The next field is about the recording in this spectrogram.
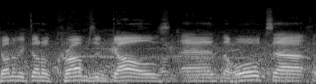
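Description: Loud background noise surrounds a man speaking at a moderate pace with ordinary pitch variation, the sound dry with no echo. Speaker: vlogger. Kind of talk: casual vlog chat and match commentary. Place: stadium. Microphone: phone near.

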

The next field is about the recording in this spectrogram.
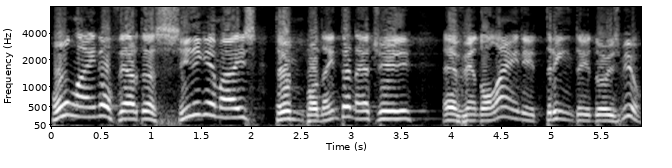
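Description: Over a quiet background, a man speaks very slowly in a high pitch with lively intonation and very even loudness. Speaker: auctioneer. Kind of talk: auction calling. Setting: live auction hall with audience and online bidders. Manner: chatty asides hyping the car. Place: hall.

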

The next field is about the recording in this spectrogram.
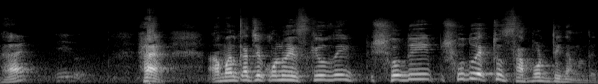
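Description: A man with a high pitch, lively intonation and big swings in loudness. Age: 60s. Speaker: saree shop owner presenting products; textile seller. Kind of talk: sales pitch. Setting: clothing store studio. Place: shop. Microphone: lapel.

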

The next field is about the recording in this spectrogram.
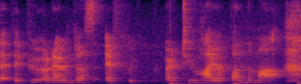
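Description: The speech keeps a moderate pace, with audible room echo and light background noise. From Shetland, Scotland. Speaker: vlogger. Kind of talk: casual reaction, reading questions aloud. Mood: amused, joking. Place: home room. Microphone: camera far.

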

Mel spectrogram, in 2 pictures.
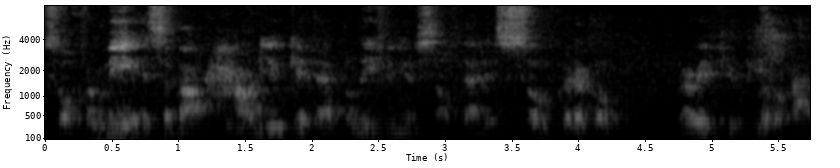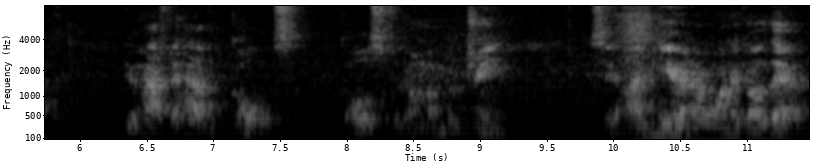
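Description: A man talks fairly quickly with big swings in loudness, amid noticeable background noise and audible room echo. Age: 90s. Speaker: motivational speaker.

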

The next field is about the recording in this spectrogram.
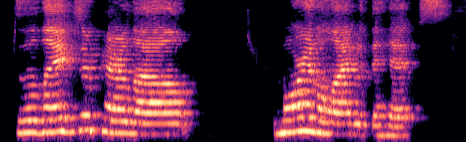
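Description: The speech moves at a very slow pace. Audible room echo and light background noise are present. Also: woman. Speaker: yoga teacher. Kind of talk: guided yoga class and relaxation. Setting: video call. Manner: calm, soothing, slow. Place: home room. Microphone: camera far.

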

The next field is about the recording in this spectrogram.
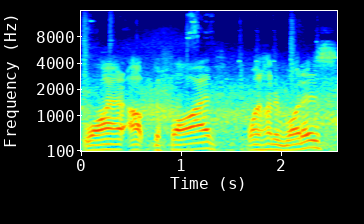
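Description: Music plays in the background as a man speaks in a dry sound with no echo. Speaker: van builder vlogger. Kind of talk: tutorial. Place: street.

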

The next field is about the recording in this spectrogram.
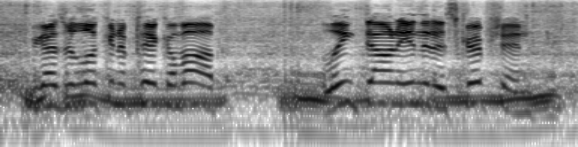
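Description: The pace is moderate. Loud background noise fills a dry sound with no echo. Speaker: dirt bike rider vlogger. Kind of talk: casual vlog chat. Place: motorbike.

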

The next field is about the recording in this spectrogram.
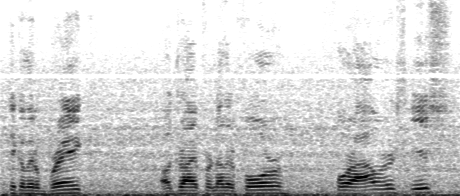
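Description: A man speaks at a moderate pace in a dry sound with no echo. Noticeable background noise is present. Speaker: truck driver vlogger. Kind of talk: casual vlog chat. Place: car. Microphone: phone near.

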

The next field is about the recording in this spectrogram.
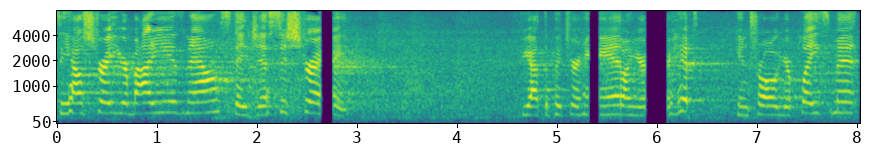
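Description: Against noticeable background noise, a woman with a high pitch talks at a fairly slow pace, with very even loudness and fairly even intonation. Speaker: fitness instructor. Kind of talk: live group fitness class, coaching. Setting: gym, filmed workout class with participants. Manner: brisk, encouraging cues, counting down reps. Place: gym.

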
